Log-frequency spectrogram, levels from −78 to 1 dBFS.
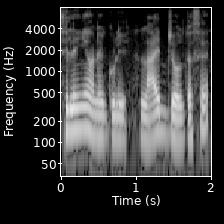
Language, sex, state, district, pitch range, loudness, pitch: Bengali, male, West Bengal, Cooch Behar, 115-140 Hz, -16 LUFS, 120 Hz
